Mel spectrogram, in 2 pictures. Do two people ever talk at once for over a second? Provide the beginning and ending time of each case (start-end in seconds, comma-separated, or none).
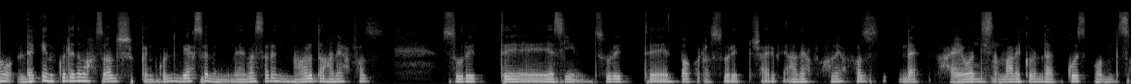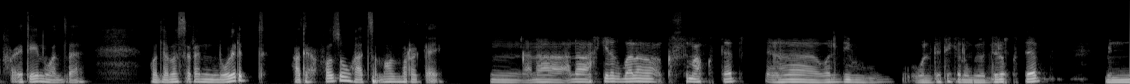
none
